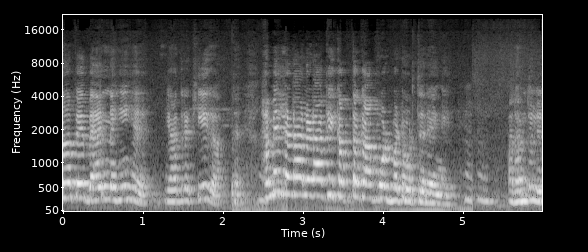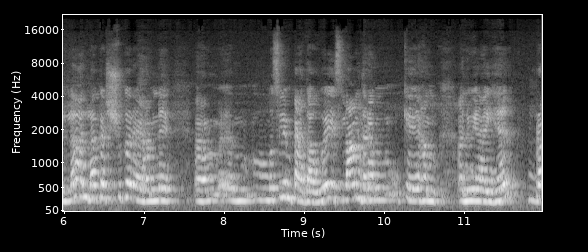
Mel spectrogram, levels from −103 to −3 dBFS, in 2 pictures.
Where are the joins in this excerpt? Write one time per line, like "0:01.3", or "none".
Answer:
0:02.3
0:05.0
